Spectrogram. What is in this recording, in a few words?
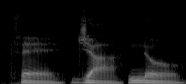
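"thejano", concatenated syllables; Affixing experiment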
